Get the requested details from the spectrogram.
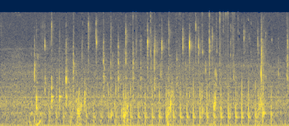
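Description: Water pours steadily into a container, with bubbly gurgles and scattered splashy drips running for several seconds, fairly quiet, with no talking.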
